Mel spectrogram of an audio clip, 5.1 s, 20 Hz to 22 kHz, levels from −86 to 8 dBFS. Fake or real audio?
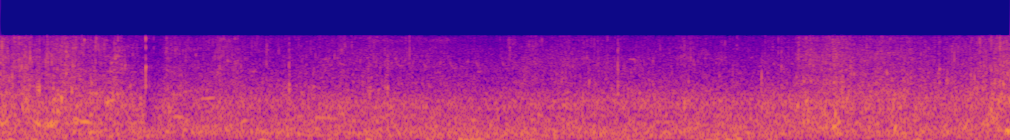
real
